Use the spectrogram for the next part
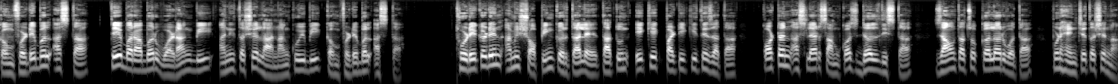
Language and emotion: Goan Konkani, neutral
